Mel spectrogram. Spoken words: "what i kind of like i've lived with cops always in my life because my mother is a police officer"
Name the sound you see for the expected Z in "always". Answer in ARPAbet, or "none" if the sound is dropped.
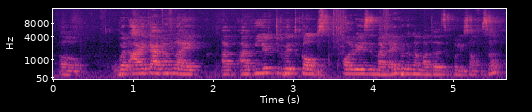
Z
